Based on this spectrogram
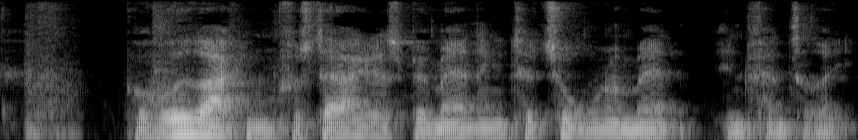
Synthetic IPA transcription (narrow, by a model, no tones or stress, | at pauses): pʰɒ̽ɦo̝ːð̞̩ˠʋɑ̈ɡ̥̚d̥n̩fɒ̽sd̥æɐɡ̥ɐsb̥e̝mæn̰e̝ŋ̩t͡sʰet͡sʰo̝̰ːnɐmæn̰ | e̝nfænt͡sʰɐʁḭː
